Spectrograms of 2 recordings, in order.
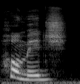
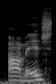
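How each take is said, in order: First: It is said with a British pronunciation. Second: It is said with an American pronunciation.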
